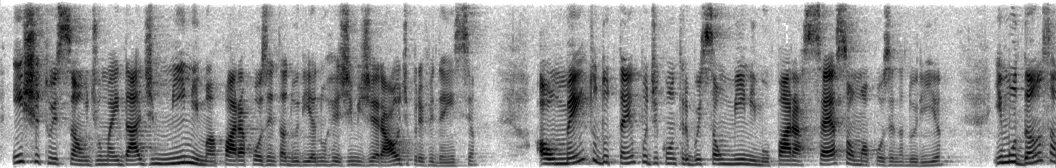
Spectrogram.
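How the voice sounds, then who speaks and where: A woman's medium-pitched voice swings very widely in pitch as she talks at a moderate tempo. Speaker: law professor. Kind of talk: explainer monologue. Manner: formal.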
